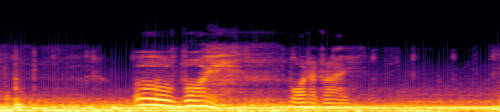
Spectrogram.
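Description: A car engine hums steadily, heard from inside the car.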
